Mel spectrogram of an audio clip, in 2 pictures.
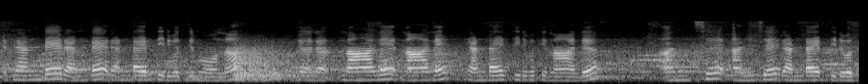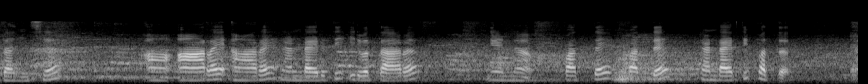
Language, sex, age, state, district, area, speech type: Malayalam, female, 30-45, Kerala, Alappuzha, rural, spontaneous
